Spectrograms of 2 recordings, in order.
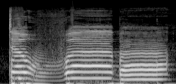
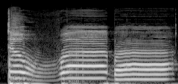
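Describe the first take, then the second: Both takes have the same delivery.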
